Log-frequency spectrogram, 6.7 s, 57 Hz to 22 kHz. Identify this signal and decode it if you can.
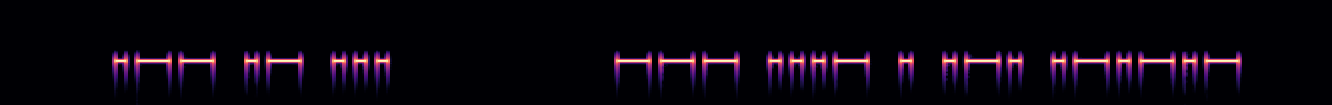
Morse code, heard as a keyed tone, about 22 wpm, 700 Hz. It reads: WAS OVER.
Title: 3x Word-Spacing - Sentences from Top 200 Words - 22wpm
